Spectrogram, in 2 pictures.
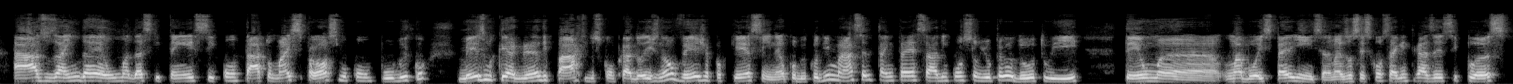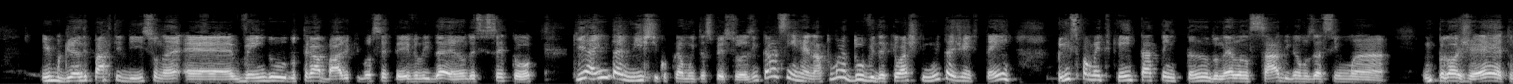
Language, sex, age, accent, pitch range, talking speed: Portuguese, male, 20-39, Brazilian, 145-210 Hz, 190 wpm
